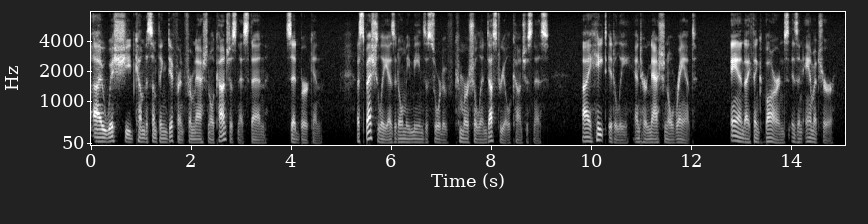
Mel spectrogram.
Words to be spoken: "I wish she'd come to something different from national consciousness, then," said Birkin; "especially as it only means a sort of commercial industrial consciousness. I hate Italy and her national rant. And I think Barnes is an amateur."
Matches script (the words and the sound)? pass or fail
pass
